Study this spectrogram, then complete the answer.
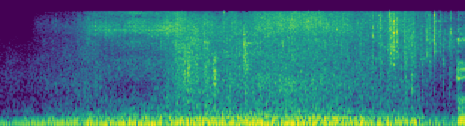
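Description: A flamethrower blasts with a loud whooshing roar.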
